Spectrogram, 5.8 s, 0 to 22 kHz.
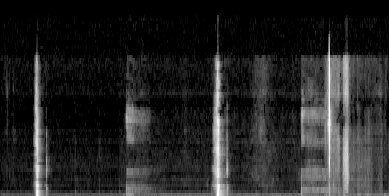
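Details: Intractable hiccups with belching, choking spasms and developing achalasia since December 2015, in 12-hour episodes now 7 days a week: sharp, abrupt gulping hiccups at irregular intervals with a softer belch-like sound between them.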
